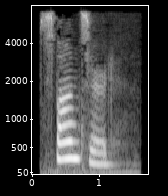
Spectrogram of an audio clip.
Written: sponsored

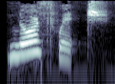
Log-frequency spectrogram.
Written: northwich

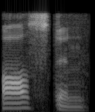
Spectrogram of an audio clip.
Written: Allston

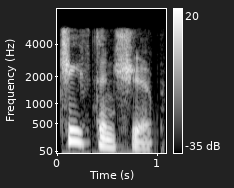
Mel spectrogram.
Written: chieftainship

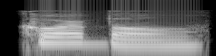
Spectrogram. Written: corbeille

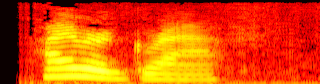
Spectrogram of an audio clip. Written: hierograph

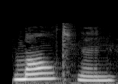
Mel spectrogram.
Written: maltman

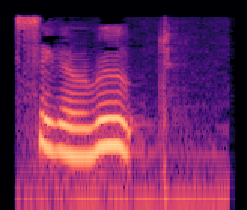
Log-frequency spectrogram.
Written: cigaroot

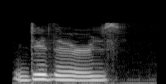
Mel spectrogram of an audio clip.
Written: dithers

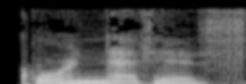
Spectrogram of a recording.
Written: cornetist

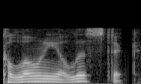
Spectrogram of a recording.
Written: colonialistic

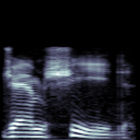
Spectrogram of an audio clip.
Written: Jamshid

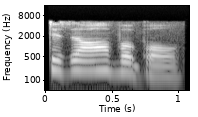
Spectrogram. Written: dissolvable

